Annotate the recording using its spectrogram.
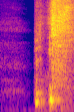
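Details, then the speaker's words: Male sneezing repeatedly after cooking with a lot of black pepper: a brief catch of breath, then a single forceful sneeze. "God, it gets tough. You can't stop sneezing."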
